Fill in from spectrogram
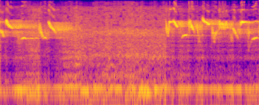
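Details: Black-throated canary song in loud, sharp, clear bursts: rapid high whistled notes and slurred chips at the start and again near the end, with a steady low hum between phrases.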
